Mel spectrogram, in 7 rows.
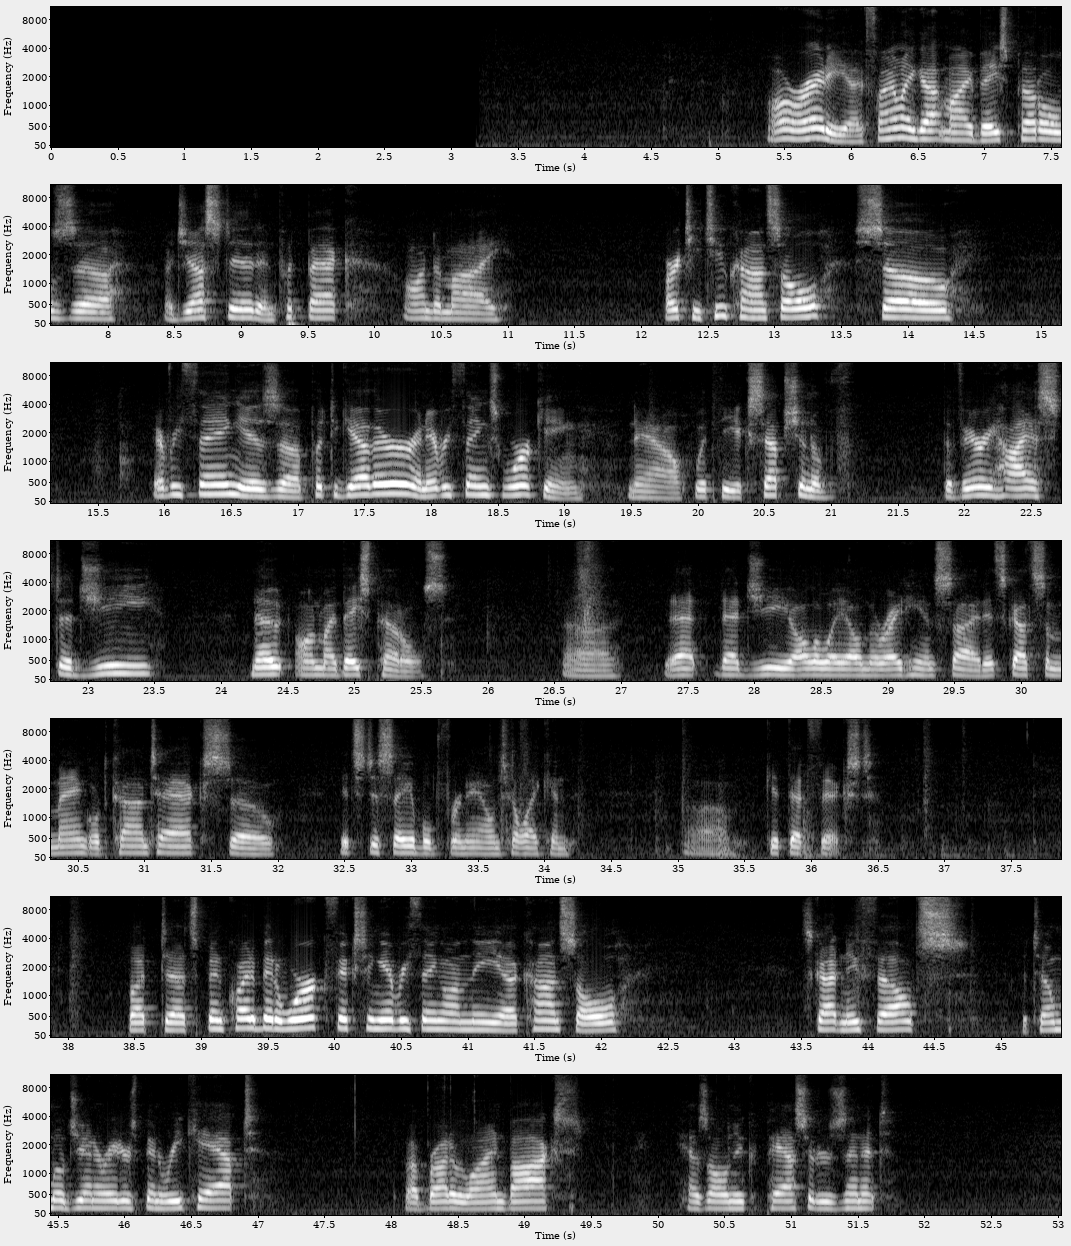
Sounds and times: Speech: 5.4s - 11.1s, 12.2s - 14.6s, 15.9s - 21.2s, 21.8s - 23.6s, 24.2s - 25.8s, 26.6s - 34.3s, 35.0s - 36.6s, 38.4s - 42.4s, 43.5s - 47.2s, 48.1s - 49.5s, 50.2s - 51.9s.

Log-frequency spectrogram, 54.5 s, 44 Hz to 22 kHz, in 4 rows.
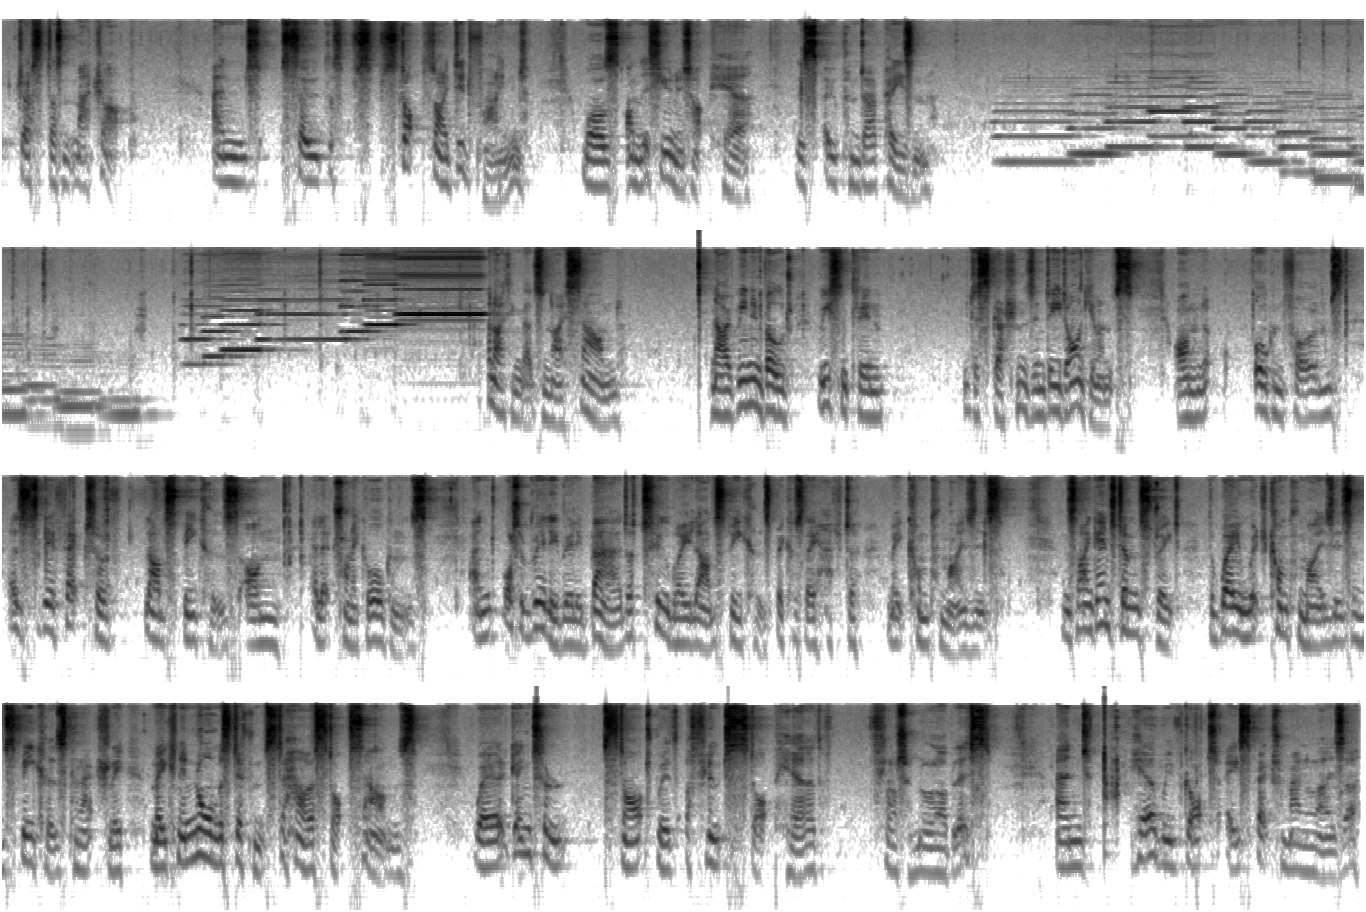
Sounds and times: Electronic organ: 10.0s - 18.6s.

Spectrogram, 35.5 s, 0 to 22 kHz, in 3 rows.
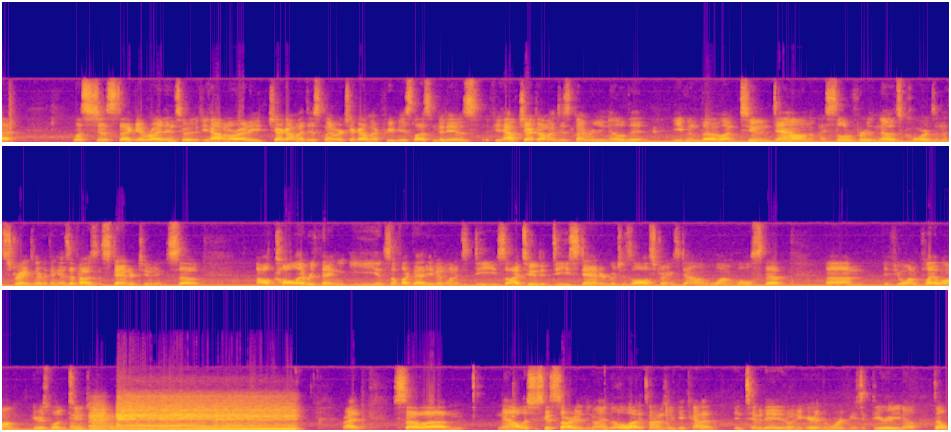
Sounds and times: Speech: 0.0s - 0.3s, 0.9s - 14.4s, 15.0s - 25.2s, 28.0s - 35.5s.

